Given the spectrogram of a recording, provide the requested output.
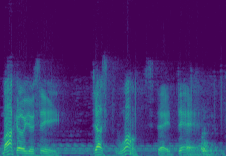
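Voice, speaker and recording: Sardonic, mock-friendly crypt host, slow delivery; muffled old radio recording, faint music. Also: male voice, fairly low pitch, big pitch swings, exaggerated voice. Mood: macabre, wry. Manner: macabre, mock-friendly, punning. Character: ghoulish, wry horror-show host who relishes death. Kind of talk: 1940s radio horror hosting. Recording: dull 1940s radio recording, music behind.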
